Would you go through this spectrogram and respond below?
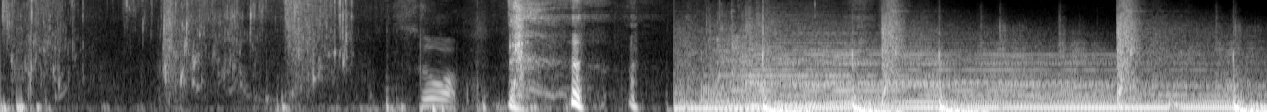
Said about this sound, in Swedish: Nu ska jag försöka gå över den här våtmarken. Jag kanske borde haft ett par stövlar med mig egentligen. Jaha, hur hittar jag fram här? Hur tar jag mig över egentligen utan att få total plurra här? Jag får helt enkelt plaska lite.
